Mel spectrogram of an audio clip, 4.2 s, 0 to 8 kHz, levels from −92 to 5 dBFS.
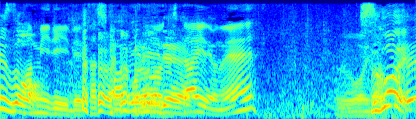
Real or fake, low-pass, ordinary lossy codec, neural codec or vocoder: real; 7.2 kHz; none; none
